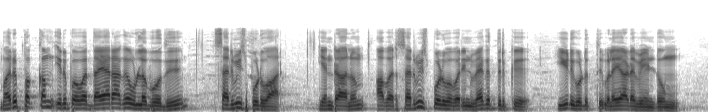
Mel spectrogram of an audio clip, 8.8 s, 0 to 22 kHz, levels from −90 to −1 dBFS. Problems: echo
